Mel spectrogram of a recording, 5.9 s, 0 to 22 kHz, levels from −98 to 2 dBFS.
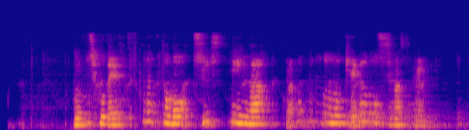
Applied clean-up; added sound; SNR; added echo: neural mask model DeepFilterNet 3.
